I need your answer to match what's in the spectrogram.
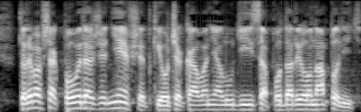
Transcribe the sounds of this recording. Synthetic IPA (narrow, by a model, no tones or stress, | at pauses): t̪ɾɛbafʃak̚pɔʋɛd̪aɟʒɛɲɪɛfʃɛt̪kiɔt͡ʃakaːʋaɲɪaluɟiːsapɔd̪aɾilɔnapl̩ɲic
